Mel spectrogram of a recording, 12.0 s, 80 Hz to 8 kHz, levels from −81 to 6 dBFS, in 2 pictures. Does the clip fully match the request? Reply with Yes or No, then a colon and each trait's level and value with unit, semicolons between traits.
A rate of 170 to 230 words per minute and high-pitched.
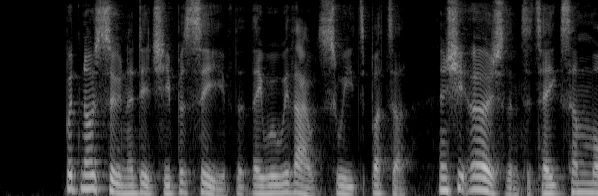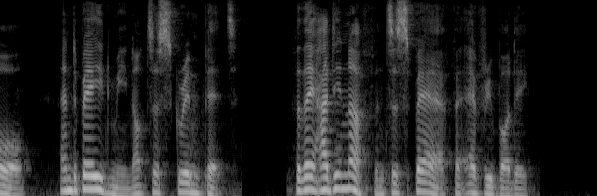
No: average, 185 wpm; low, 125 Hz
